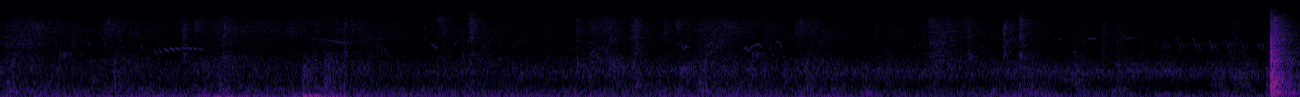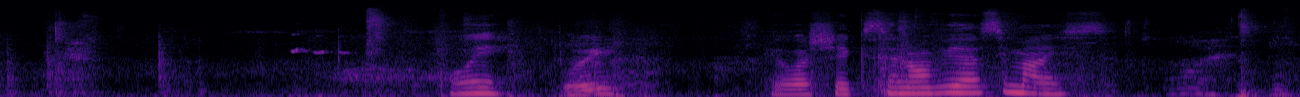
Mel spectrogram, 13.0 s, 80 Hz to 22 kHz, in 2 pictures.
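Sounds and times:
faint bird chirps: 7.6s - 8.8s.

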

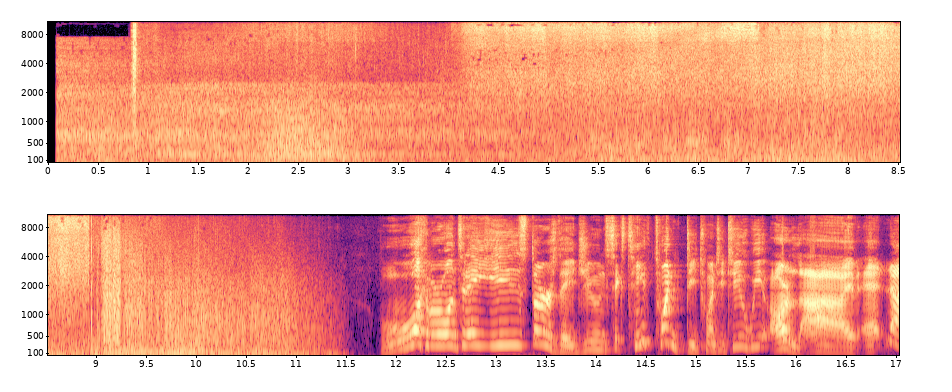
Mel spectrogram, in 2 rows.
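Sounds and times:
deep fire rumble: 0.1s - 11.6s
crackling fuse hiss: 1.8s - 9.1s.

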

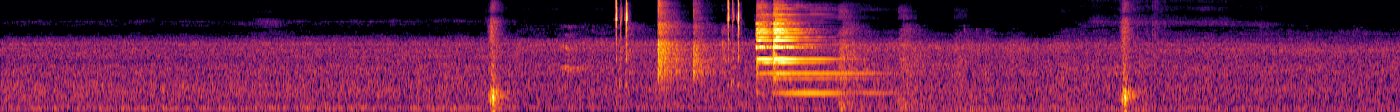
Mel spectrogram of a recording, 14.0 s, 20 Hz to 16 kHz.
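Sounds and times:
clicks: 7.3s - 9.0s
bright ringing chime: 7.3s - 9.2s
sharp knock: 7.3s - 9.2s.

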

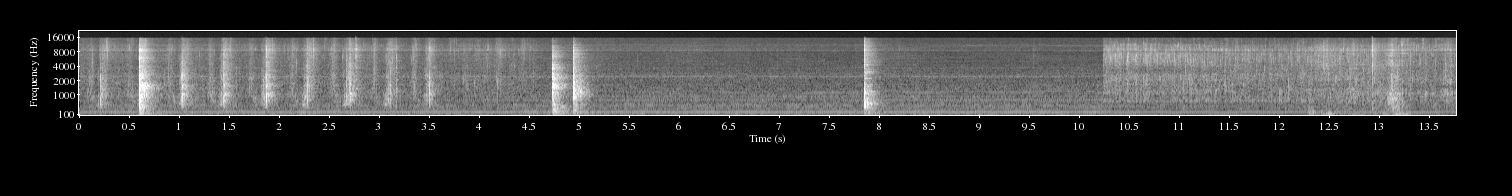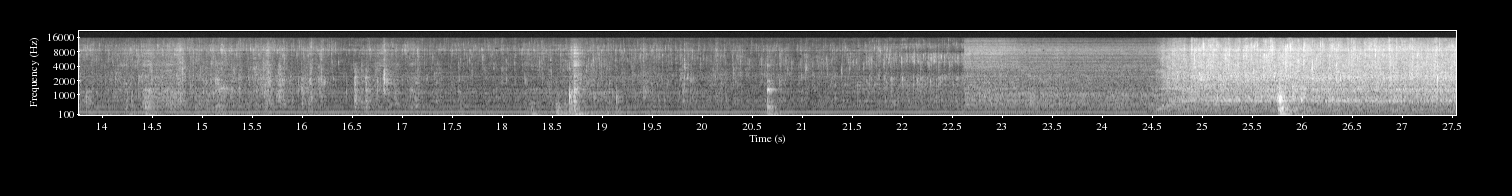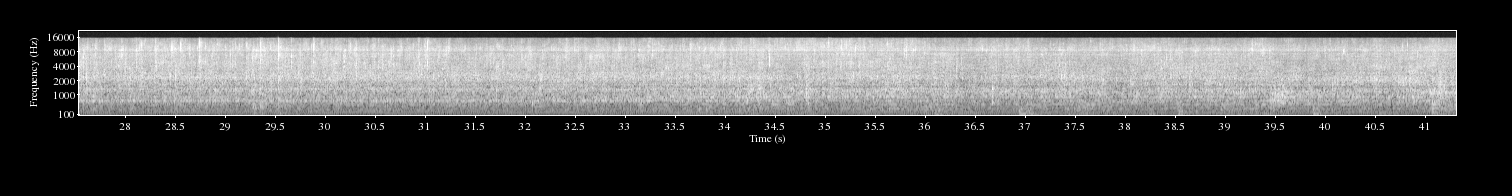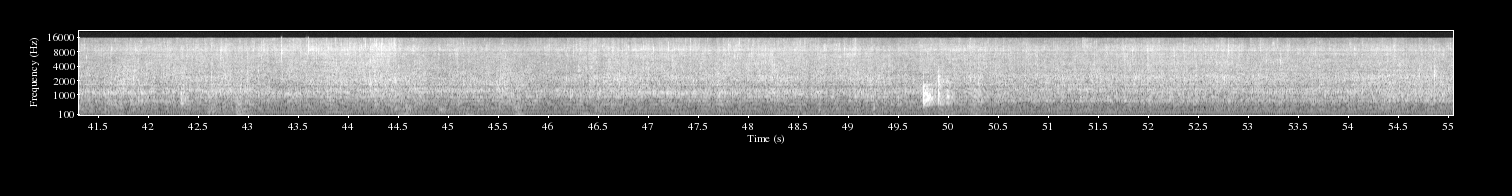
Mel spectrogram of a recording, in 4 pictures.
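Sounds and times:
wooden spoon stirring meat: 0.0s - 4.4s
meat sizzling in a pot: 10.3s - 16.0s, 24.6s - 55.0s.

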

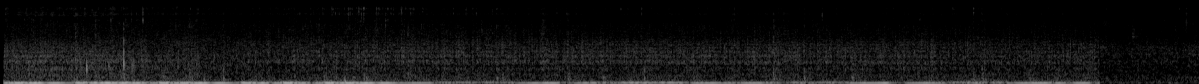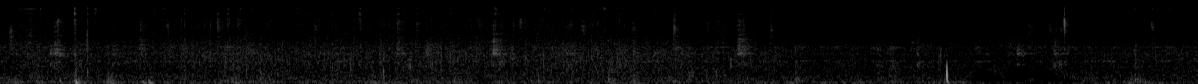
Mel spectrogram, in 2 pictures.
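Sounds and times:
drops ticking: 0.0s - 11.0s
heavy low rumble: 0.0s - 11.0s
steady rain: 0.0s - 23.9s.

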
